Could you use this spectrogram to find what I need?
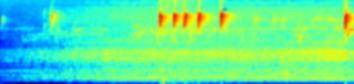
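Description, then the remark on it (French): A European robin's alarm call from a recording by Fernand de Roussin: sharp, high ticks, five in a quick run mid-clip plus a single tick before and after, over a soft hissing background. “Je vais vous mettre le rouge-gorge de Fernand de Roussin.”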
